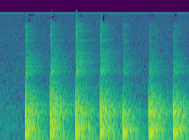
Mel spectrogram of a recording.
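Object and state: Solid plasterboard ceiling over a joist.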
